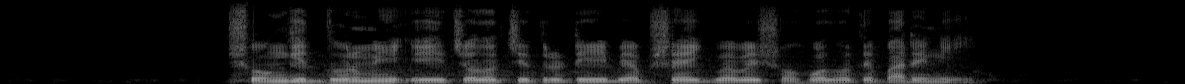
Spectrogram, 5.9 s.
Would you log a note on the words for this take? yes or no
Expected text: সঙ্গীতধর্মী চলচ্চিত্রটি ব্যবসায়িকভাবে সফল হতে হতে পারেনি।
yes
